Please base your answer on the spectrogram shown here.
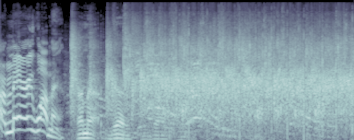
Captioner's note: audience cheering, applauding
